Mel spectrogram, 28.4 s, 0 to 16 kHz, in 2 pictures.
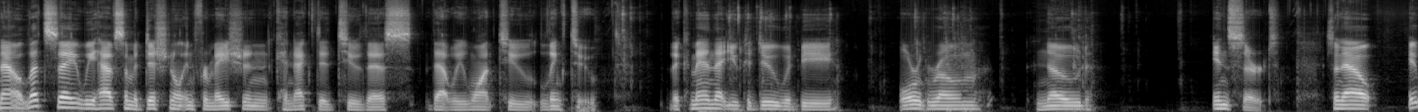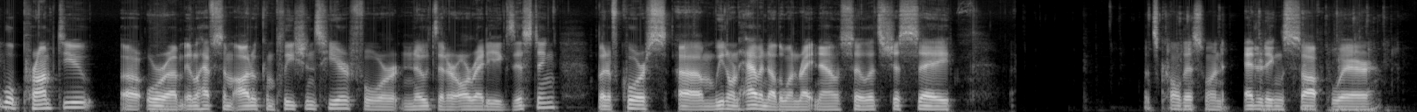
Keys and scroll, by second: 6.3 alt+x, 7.3-9.6 typing, 10.0 Tab, 10.8 ctrl+BackSpace, 11.2 typing, 11.8 Return, 24.4-28.1 typing.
